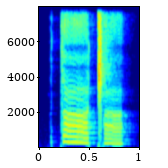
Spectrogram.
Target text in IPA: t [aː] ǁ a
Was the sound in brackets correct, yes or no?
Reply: yes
